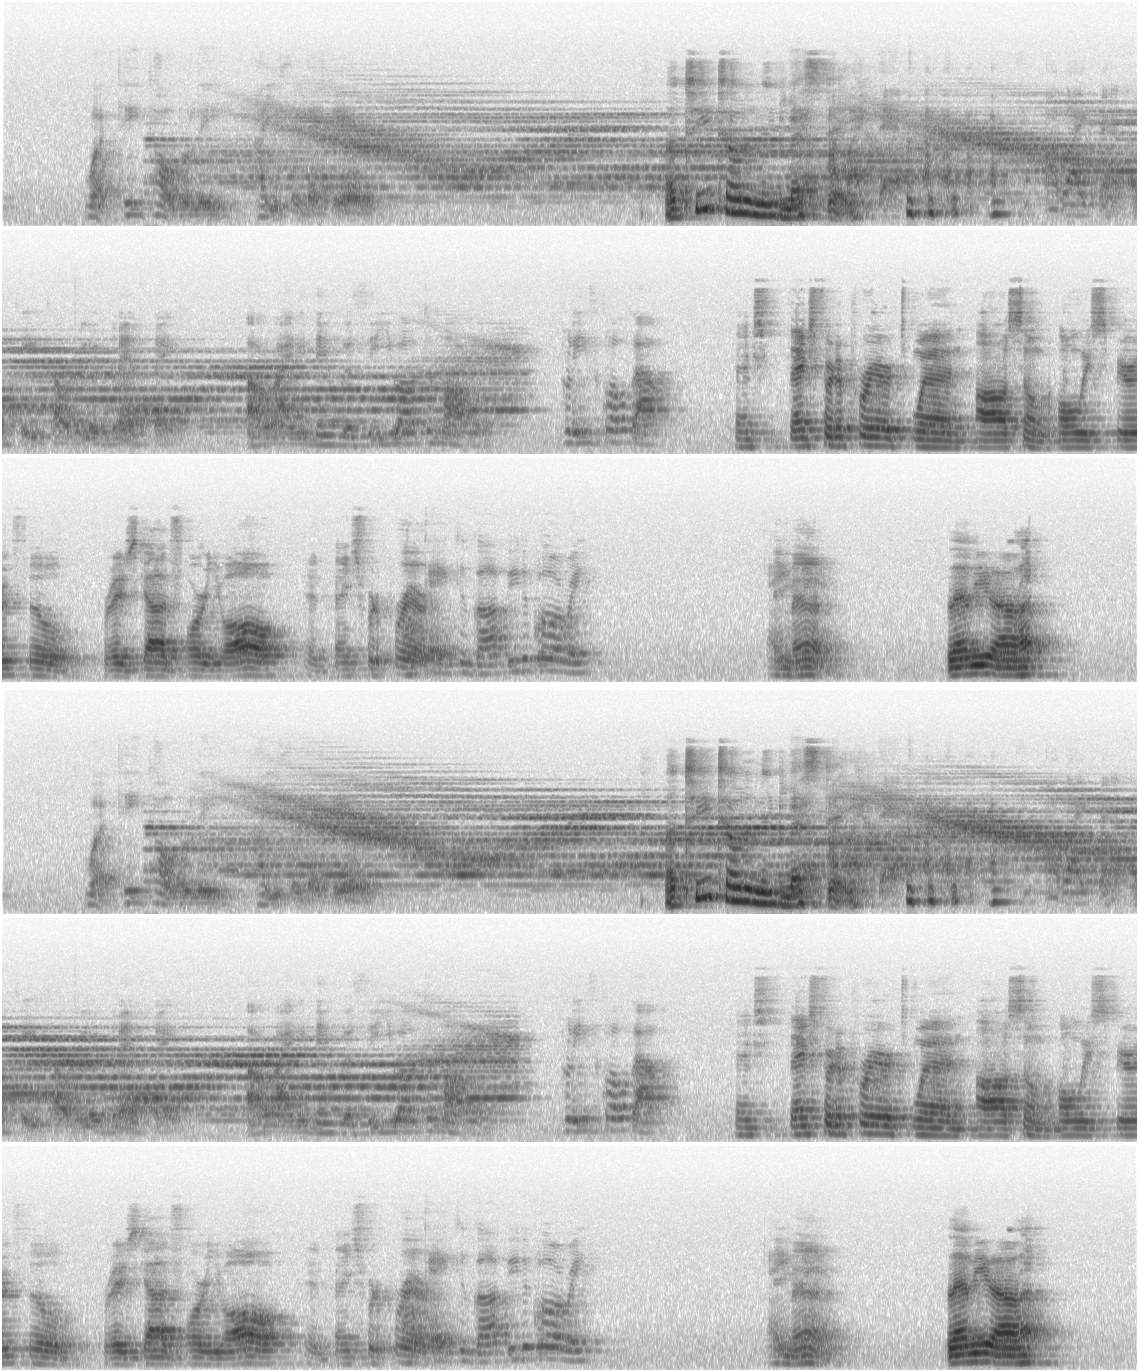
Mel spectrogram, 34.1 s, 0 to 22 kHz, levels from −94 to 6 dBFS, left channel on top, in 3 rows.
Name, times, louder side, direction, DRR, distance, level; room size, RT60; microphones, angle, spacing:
voice 1, 0.8-2.2 2.5-3.8 7.8-13.1 13.8-16.2 16.9-17.9 26.7-28.6 30.3-31.0, equal, 5° left, 2.6 m, -36 dB
sound 1, 1.4-16.5, right 5 dB, 90° right, 3.2 m, -33 dB
voice 2, 6.6-8.5 9.9-10.0 32.2-33.0, right 1 dB, 25° right, 1.0 m, -18 dB
voice 3, 18.7-23.3 23.7-25.4 25.7-27.0 30.4-30.9 32.8-33.0, left 2 dB, 30° left, 2.2 m, -27 dB
20.5 x 10.0 x 5.0 m
head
